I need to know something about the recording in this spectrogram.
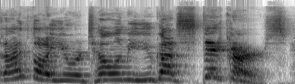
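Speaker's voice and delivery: mildly confused wife; confused Heather. Retold or imitated.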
